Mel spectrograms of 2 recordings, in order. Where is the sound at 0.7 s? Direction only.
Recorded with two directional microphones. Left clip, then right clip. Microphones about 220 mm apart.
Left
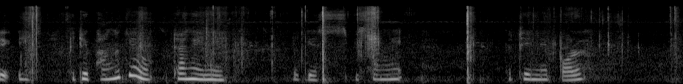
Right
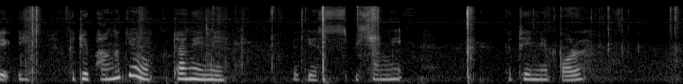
Centre (ahead or behind).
